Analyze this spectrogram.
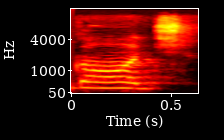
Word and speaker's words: gauge: It's not gauge, it's gauge, pronounced as gauge.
